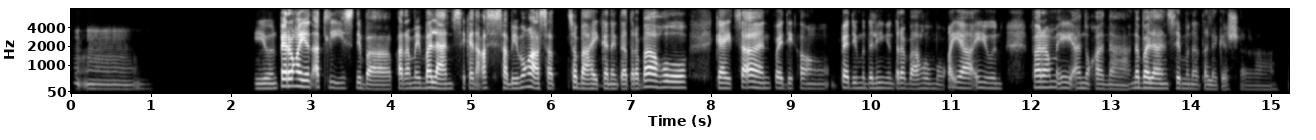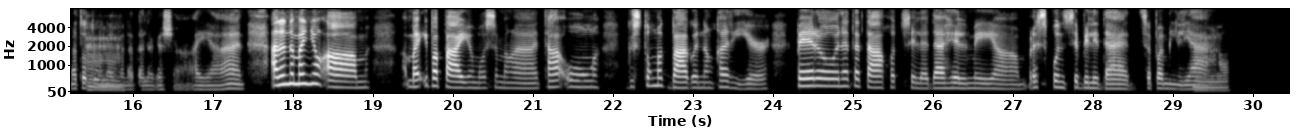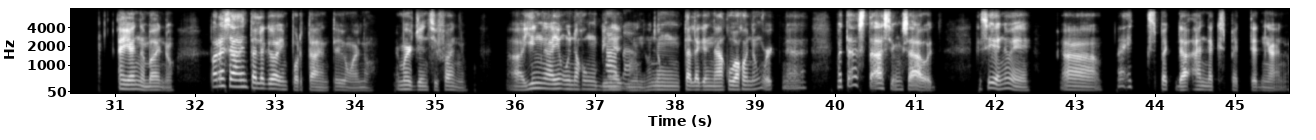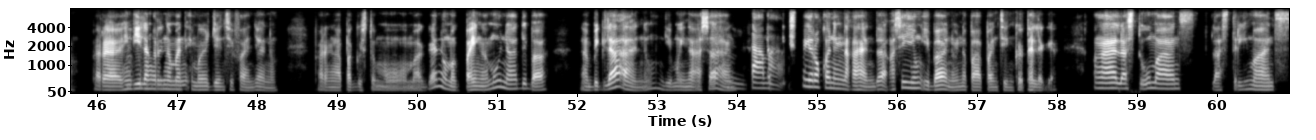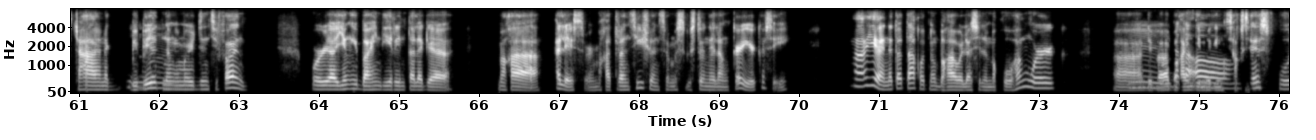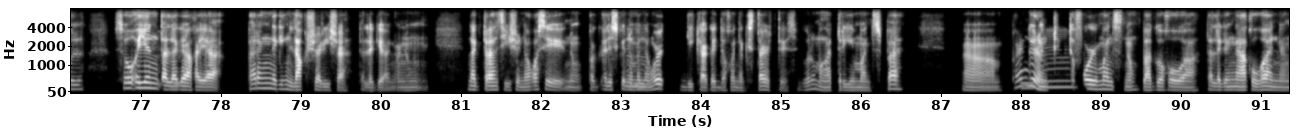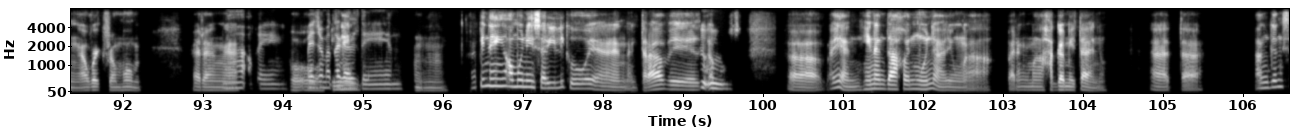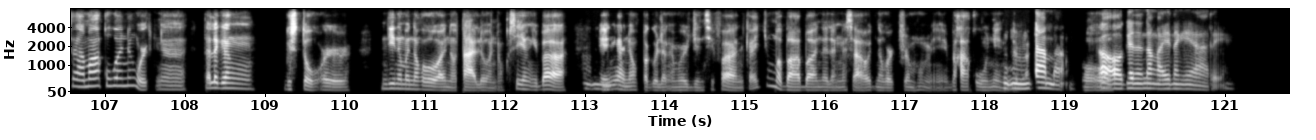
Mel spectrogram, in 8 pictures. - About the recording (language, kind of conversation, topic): Filipino, podcast, Paano mo napagsabay ang pamilya at paglipat ng karera?
- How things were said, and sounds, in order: gasp; gasp; gasp; gasp; tapping; gasp; gasp; gasp; gasp; gasp; in English: "luxury"; gasp; gasp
